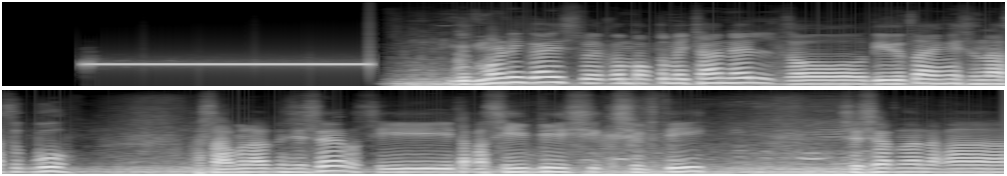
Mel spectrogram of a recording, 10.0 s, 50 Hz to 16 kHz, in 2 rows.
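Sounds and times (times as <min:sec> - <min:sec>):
reference tone beep: 0:00.4 - 0:01.9.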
